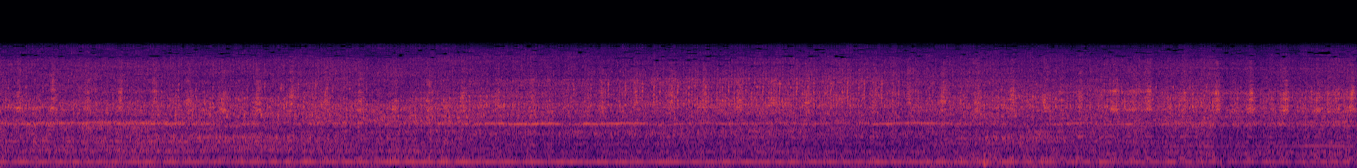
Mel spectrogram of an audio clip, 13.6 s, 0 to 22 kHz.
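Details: VW VR6 engine at idle: steady hum with a light, fast ticking about three per second riding over it; engine noise of unclear source.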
